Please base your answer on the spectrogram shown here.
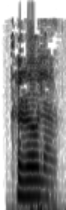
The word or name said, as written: corolla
